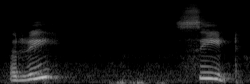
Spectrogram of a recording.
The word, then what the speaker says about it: receipt: receipt receipt p h so that is re seat Repeat P is silent here.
